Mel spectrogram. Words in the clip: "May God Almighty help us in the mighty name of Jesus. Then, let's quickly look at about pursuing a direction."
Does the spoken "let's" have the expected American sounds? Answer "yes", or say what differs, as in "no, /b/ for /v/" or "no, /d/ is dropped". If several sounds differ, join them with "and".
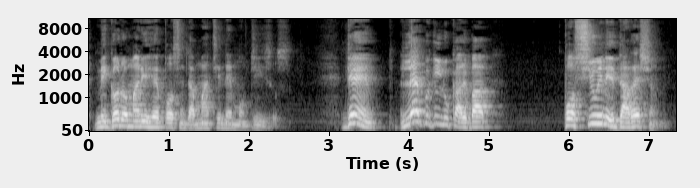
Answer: no, /s/ is dropped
